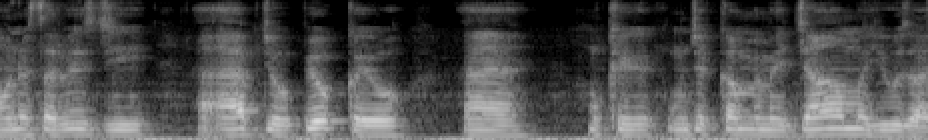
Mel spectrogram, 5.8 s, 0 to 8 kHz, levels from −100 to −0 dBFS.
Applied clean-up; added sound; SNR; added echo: none; none; none; reverberation time 0.2 s.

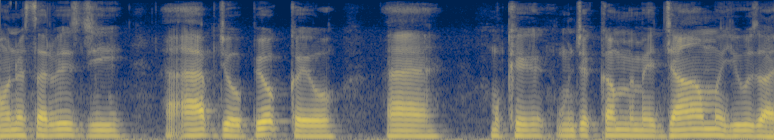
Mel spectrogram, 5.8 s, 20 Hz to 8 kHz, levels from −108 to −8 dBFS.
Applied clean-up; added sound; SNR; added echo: none; none; none; none.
